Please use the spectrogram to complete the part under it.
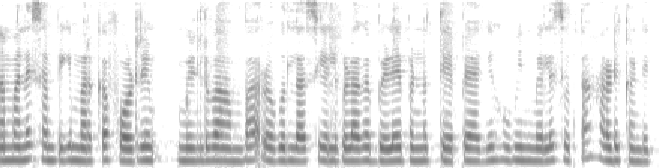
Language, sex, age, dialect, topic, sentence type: Kannada, female, 41-45, Central, agriculture, statement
